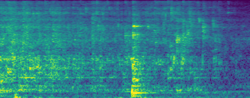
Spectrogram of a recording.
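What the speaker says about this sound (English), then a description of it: "Let's give it another flush just to prove." A toilet that had been clogged and was cleared without a plunger flushes in a steady rushing wash of water, with a brief gurgling surge partway through, close and moderately loud, with no talk.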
